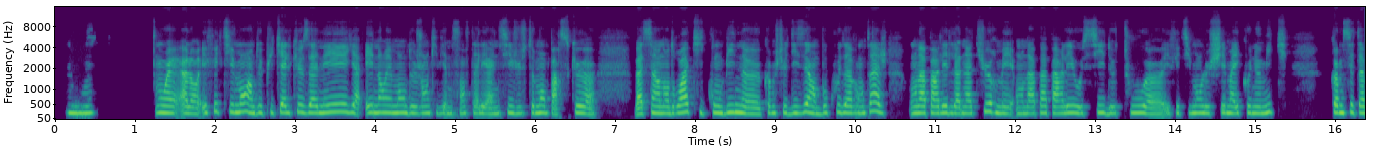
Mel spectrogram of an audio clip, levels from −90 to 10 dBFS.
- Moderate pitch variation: No, narrow, 1.6 semitones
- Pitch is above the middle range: Yes, high, 220 Hz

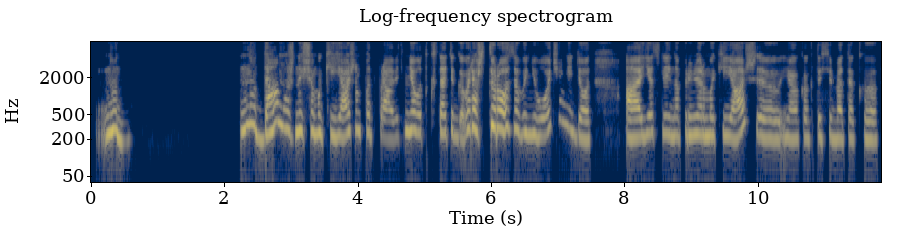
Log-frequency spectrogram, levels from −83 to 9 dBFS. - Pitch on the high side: Yes, high, 235 Hz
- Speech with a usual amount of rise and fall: Yes, average, 4.1 semitones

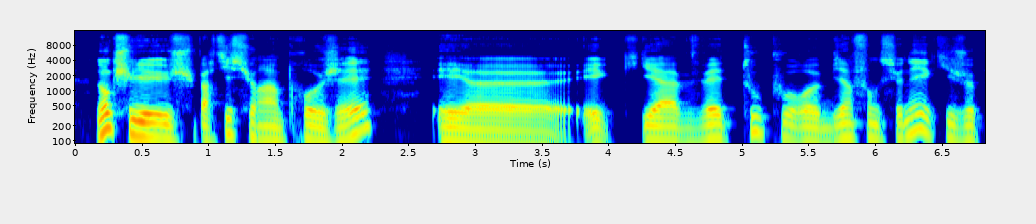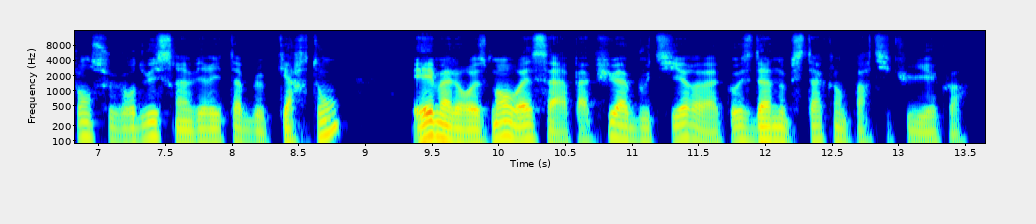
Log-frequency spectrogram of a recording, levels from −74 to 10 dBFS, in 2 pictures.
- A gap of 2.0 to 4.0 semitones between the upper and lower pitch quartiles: No, average, 4.6 semitones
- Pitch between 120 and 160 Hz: No, very low, 95 Hz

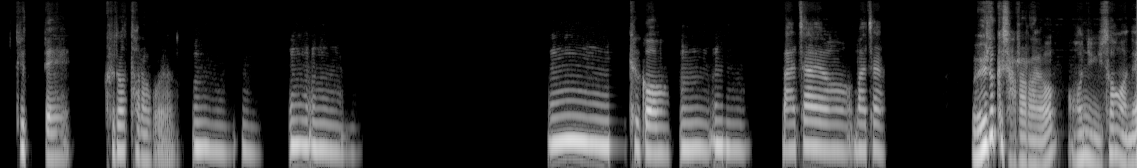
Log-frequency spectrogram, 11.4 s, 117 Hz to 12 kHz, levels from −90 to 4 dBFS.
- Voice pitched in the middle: No, high, 195 Hz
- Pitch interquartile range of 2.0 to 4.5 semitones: Yes, average, 3.0 semitones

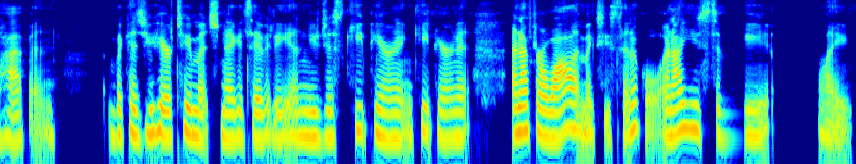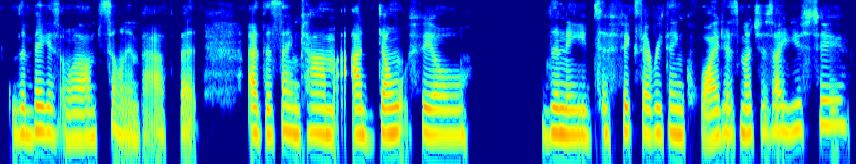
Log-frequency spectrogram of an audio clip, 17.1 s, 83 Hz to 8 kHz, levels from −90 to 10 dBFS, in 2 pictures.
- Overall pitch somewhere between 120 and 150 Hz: No, high, 190 Hz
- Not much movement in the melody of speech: Yes, narrow, 2.2 semitones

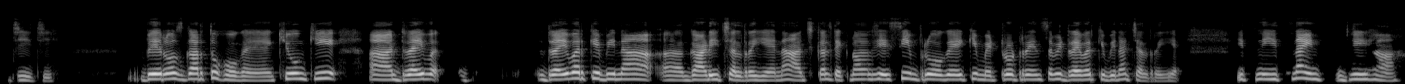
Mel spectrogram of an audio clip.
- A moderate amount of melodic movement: Yes, average, 3.2 semitones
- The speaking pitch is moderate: No, high, 225 Hz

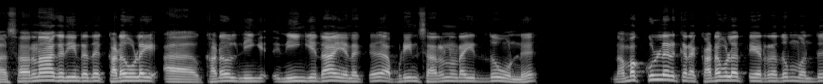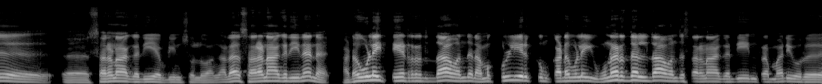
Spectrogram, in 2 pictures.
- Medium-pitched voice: Yes, medium, 155 Hz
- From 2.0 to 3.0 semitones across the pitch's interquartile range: No, average, 3.7 semitones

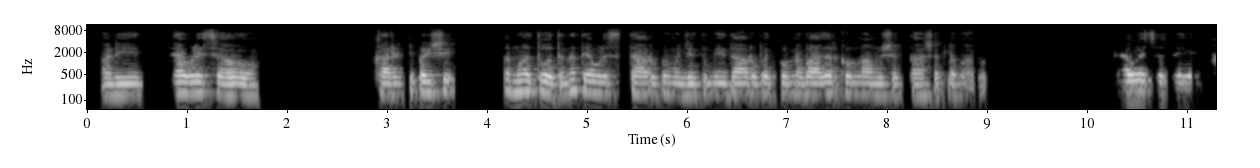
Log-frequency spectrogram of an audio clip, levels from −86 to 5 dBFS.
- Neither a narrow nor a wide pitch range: No, narrow, 2.0 semitones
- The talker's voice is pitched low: No, medium, 150 Hz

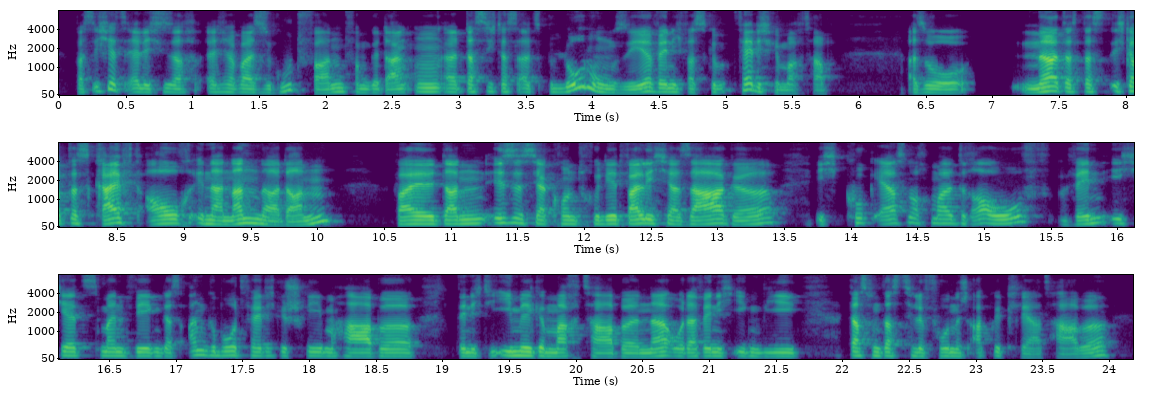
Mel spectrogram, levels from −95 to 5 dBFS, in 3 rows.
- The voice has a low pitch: Yes, low, 130 Hz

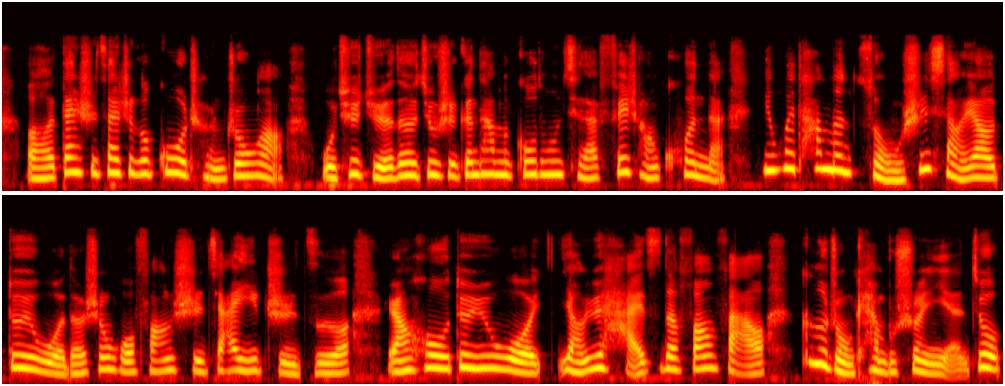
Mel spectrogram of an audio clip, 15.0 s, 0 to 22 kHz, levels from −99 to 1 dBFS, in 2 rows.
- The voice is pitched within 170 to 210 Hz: No, high, 225 Hz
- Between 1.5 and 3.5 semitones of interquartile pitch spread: No, average, 5.0 semitones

